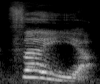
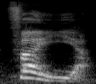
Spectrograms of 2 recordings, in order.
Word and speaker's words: feuille: 그래서 feuille 발음 주의하시고요. 발음은 입술을 O 한 상태에서 에 소리를 내면은 한다 그랬죠. 그래서 feuille 이렇게 발음을 하셔야 되고요.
